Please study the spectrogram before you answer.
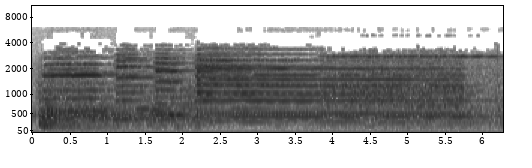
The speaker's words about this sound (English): Doesn't seem to be an answer. We'll go downstairs and wait for him. I think he's home. He doesn't answer the bell.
